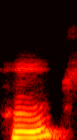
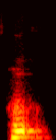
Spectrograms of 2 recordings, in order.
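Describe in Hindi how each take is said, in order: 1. स्वर दीर्घ और अनुनासिक है। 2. स्वर ह्रस्व है और अनुनासिक नहीं है। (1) "बड़ा ऊ की मात्रा आएगी और चंद्र बिंदु आएगी" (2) "इसका मतलब होता है हु"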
